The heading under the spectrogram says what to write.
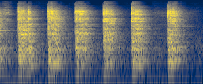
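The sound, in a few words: raising hammer forming steel armor elbow couter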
